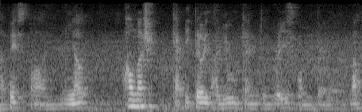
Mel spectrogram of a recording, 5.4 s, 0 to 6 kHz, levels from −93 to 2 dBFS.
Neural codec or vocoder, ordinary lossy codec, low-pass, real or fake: codec, 16 kHz in and 24 kHz out, 1.1 kbps, FireRedTTS-2 codec; none; 5.4 kHz; fake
